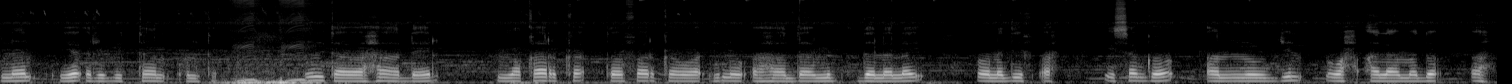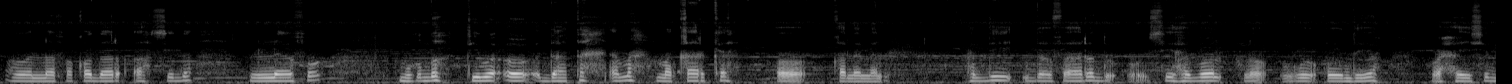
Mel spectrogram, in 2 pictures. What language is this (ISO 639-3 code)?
som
